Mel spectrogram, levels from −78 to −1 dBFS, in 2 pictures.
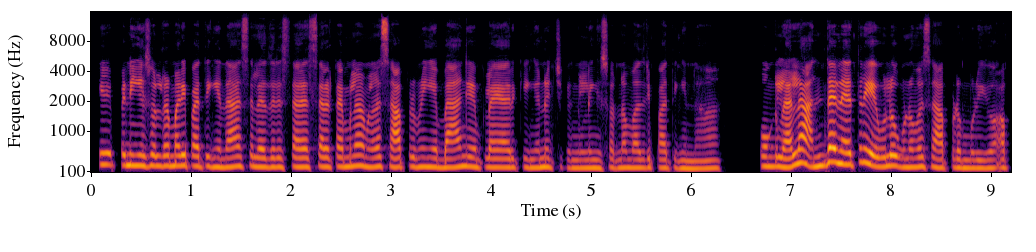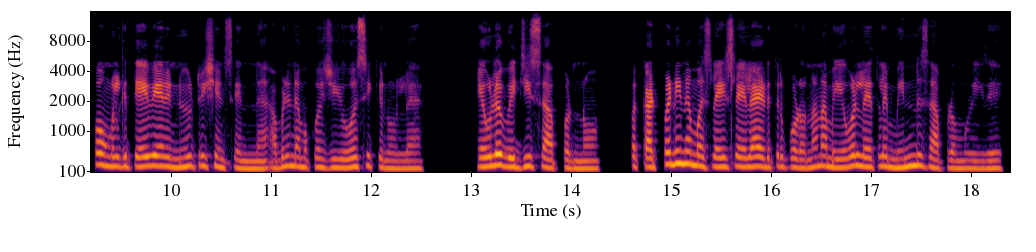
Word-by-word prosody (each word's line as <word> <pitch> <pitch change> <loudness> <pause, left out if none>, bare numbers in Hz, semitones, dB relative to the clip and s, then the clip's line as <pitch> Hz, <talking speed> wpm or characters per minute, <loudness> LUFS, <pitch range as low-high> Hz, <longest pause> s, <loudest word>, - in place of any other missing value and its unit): இப்ப 250 -1 -3
நீங்கச் 235 -1 +2
சொல்ற 230 -1 0
மாரி 230 +1 +4
பாத்தீங்கன்னா 205 -2 0
சிலது 205 -2 -1 0.4
சில 210 - +1
டைம்லாம் 215 +2 +1
நம்மளால 210 -1 0
சாப்பிட 200 +2 0
முடியும். 205 0 -1
நீங்க 200 - 0
பேங்க் 200 +3 +1
எம்ப்லாயீ 195 0 -1
ஆ 190 - +1
இருக்கீங்கன்னு 190 +1 -3
வச்சுக்கோங்களேன், 180 -1 -6
நீங்கச் 180 0 -3
சொன்ன 185 0 -4
மாதிரி 185 +1 -3
பாத்தீங்கன்னா 170 -2 -3 0.6
உங்களால 215 +3 +4
அந்த 230 +7 +4
நேரத்துல 270 +3 +3
எவ்வளவு 215 +1 +2
உணவை 200 +1 0
சாப்பிட 190 -1 -2
முடியும்? 180 0 -3
அப்போ 185 +7 -5
உங்களுக்குத் 215 -2 -2
தேவையான 220 0 +4
ந்யூட்ரிஷன்ஸ் 215 -1 -2
என்ன 165 0 -2
அப்படின்னு 210 +6 -2
நம்ம 195 -3 -4
கொஞ்சம் 190 -1 -3
யோசிக்கணும்ல. 195 -5 -3 0.7
எவ்வளவு 225 +3 +5
வெஜ்ஜீஸ் 200 +1 0
சாப்பிடணும்? 170 -2 -3 0.3
இப்ப 220 - -7
கட் 200 -1 +2
பண்ணி 265 +1 +4
நம்ம 245 -4 +2
ஸ்லைஸ் 205 0 0
எல்லாம் 210 +1 +4
எடுத்துட்டு 200 0 -7
போணும்னா 190 +1 -3
நம்ம 205 -4 -1
எவ்வளவு 225 +3 +1
நேரத்துல 215 +2 -2
மென்னு 220 +5 +2
சாப்பிட 180 -2 -4
முடியுது? 170 0 -4
200 Hz, 175 wpm, -22 LUFS, 185-220 Hz, 0.7 s, எவ்வளவு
